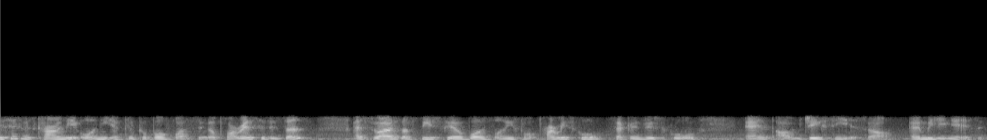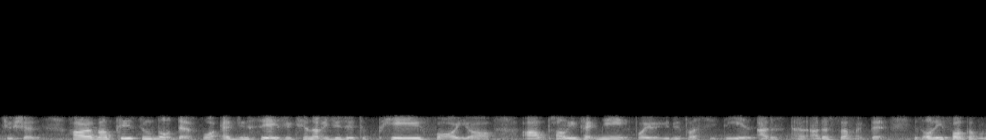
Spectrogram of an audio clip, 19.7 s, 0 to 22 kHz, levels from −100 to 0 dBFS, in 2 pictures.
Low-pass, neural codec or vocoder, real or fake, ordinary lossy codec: 3.6 kHz; codec, 16 kHz, 2 kbps, FunCodec, trained on Chinese and English, 25 frames a second; fake; Opus, 64 kbps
